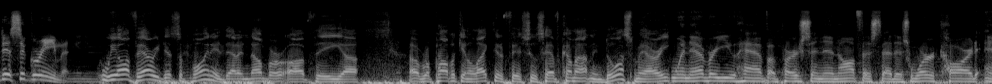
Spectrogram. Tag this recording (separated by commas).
Speech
